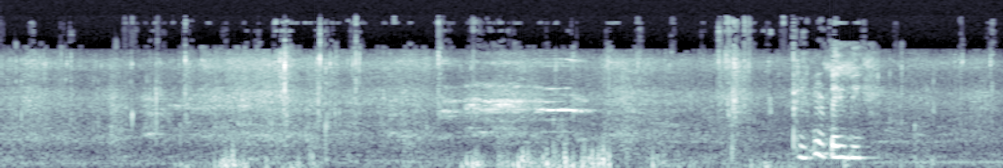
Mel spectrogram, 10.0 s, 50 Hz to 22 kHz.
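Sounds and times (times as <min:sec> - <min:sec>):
faint rooster crowing: 0:01.4 - 0:02.6, 0:04.3 - 0:06.4.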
